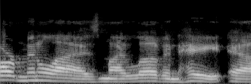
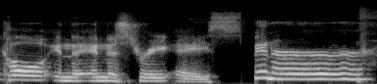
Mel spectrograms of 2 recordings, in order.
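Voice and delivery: slow; 6 semitones higher, much slower than usual. Acted. Mock announcer line about woman.

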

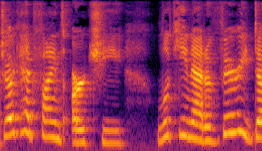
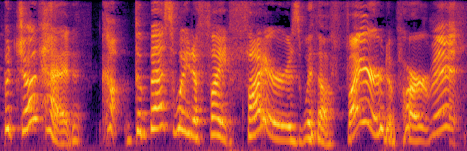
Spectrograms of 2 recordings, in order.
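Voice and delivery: high-pitched, eager Archie imitation; hammed-up earnest protest; mock earnest pleading; 8 semitones higher than usual. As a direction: plead the case like an overkeen boy. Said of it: "Archie's like".

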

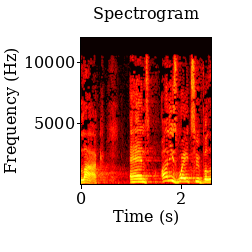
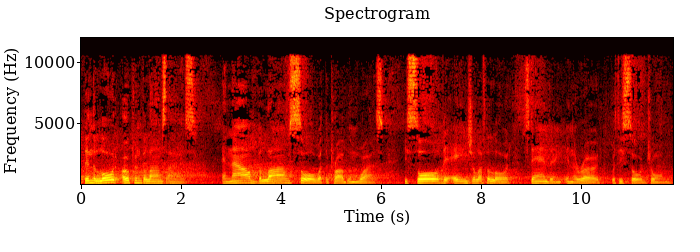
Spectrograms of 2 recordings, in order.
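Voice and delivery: scripture reading; 8 semitones lower, 5 dB quieter than usual. Real, not acted. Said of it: "let's read the scripture there".

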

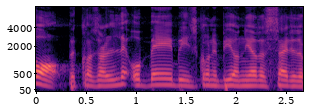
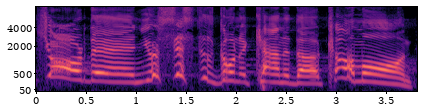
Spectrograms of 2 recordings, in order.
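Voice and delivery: higher, urgent appeal; exasperated dad; 4 semitones higher, 3 dB louder than usual. Retold or imitated. Dad urges son to care about sister leaving, exasperated. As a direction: plead with him to show some feeling.

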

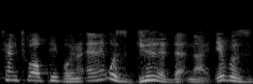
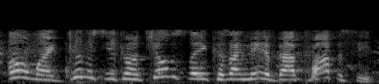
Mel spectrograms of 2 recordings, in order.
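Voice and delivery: mock panic; 7 semitones higher, 3 dB louder than usual. Panicked thought retold.

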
